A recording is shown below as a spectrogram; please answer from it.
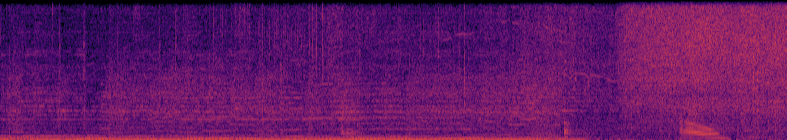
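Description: Ribs sizzle loudly on a hot grill with high flames, a steady crackling fry with a humming tone underneath, broken by a clunk as the meat is flipped and followed by a brighter hiss.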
